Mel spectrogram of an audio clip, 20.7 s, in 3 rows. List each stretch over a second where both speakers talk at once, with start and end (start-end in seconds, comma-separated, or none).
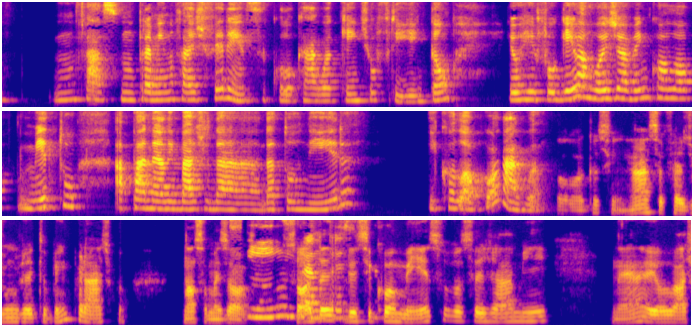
16.1-17.4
